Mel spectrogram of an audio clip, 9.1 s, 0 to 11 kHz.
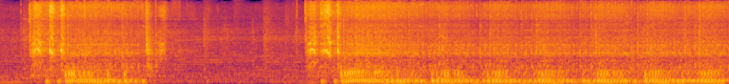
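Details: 2011 BMW GS800 (Rotax twin) with K&N filter, open exhaust and Power Commander 6, warm: fires and revs, then sags and dies within two seconds, then idles lumpily after restart; stalls at warm idle and downshifting, cause not confirmed.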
